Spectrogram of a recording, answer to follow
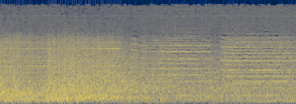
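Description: Old film soundtrack of a battle: a loud rumbling blast of artillery fire and explosions mixed with a dramatic orchestral score. The blast fades after about two seconds, leaving the orchestra's held chords.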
